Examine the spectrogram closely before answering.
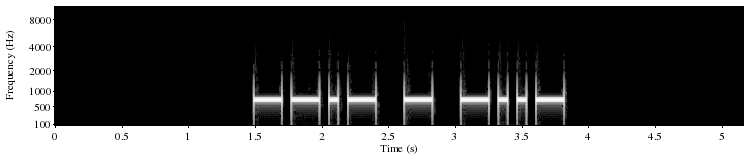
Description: Morse code, heard as a keyed tone, about 17 wpm, 700 Hz. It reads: QTX
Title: Q-Codes with Spoken Meaning - 17wpm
